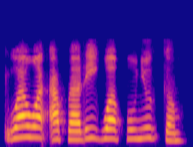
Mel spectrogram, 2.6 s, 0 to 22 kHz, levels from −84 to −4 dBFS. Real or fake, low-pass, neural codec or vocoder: fake; 7.2 kHz; codec, 16 kHz in and 24 kHz out, 0.9 kbps, LongCat-Audio-Codec, four codebook decoder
